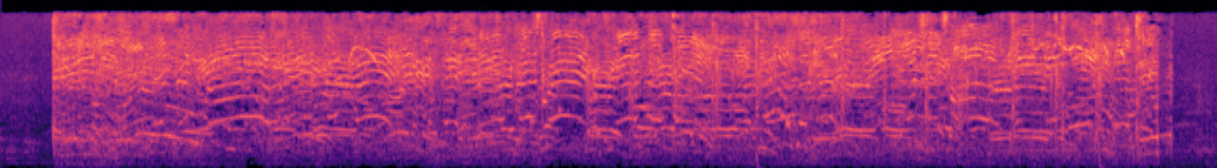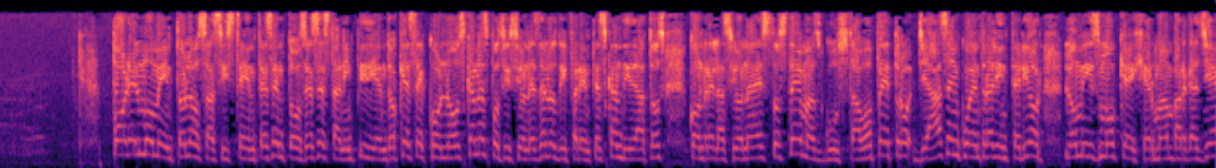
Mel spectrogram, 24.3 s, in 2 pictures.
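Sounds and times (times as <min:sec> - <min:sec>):
protesters shouting outside a theater: 0:00.5 - 0:11.8
speech: 0:13.7 - 0:24.3.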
